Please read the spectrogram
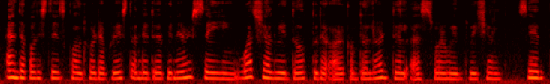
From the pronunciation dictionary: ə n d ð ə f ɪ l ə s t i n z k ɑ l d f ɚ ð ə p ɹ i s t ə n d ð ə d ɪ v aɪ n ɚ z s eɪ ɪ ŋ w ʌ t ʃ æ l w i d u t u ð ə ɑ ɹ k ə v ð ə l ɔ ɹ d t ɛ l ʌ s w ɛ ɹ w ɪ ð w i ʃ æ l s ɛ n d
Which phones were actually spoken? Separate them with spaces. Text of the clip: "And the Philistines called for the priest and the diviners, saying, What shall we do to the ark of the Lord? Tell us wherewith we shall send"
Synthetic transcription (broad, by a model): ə n d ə p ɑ l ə s t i n s k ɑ l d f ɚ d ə p ɹ i s t ə n d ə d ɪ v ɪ n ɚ s eɪ ɪ ŋ w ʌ t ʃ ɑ l w i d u t u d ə ɑ ɹ k ə v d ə l ɔ ɹ d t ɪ l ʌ s w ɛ ɹ w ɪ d w i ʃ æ l s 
